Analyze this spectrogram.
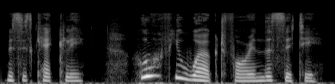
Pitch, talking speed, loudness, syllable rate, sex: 205 Hz, 180 wpm, -19 LUFS, 5.3 syllables/s, female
